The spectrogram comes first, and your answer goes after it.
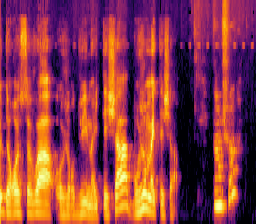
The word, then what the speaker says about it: Maitexa: Bonjour Maïtécha. Bonjour. Je prononce bien ton prénom? Très bien. C'est la première fois que je voyais un X qui se prononçait en che, donc comme on a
